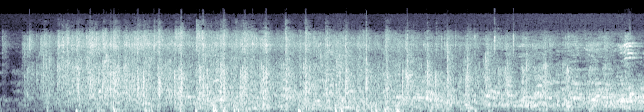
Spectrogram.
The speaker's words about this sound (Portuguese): Por isso, peço uma enorme salva de palmas para todos vocês.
